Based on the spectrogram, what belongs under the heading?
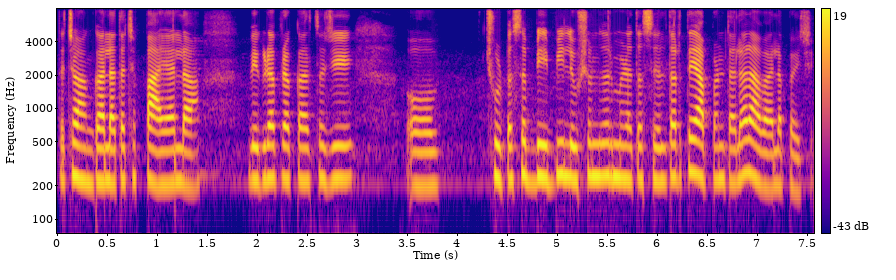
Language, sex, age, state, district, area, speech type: Marathi, female, 18-30, Maharashtra, Amravati, urban, spontaneous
